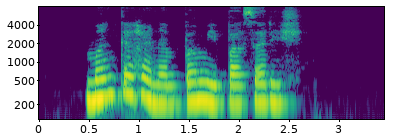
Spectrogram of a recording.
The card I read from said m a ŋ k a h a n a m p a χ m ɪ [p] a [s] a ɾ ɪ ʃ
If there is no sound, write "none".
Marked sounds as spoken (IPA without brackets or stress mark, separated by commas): p, s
